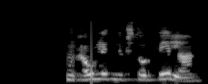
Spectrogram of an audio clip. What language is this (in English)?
Icelandic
